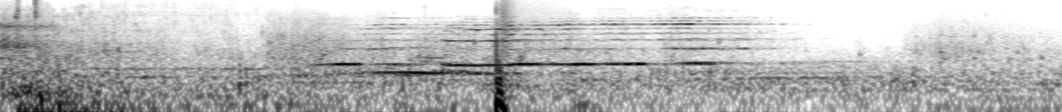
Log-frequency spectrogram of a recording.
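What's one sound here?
Water bubbles and gurgles underwater.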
